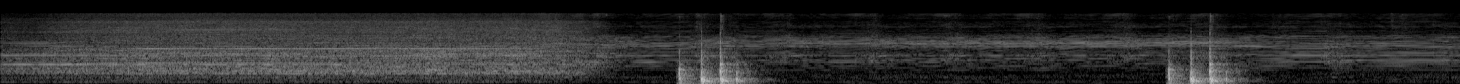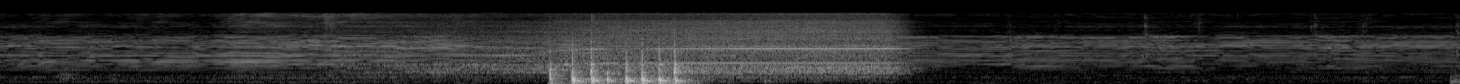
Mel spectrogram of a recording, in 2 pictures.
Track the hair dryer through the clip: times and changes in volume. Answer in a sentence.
You can hear the hair dryer from 0.0 to 6.1 s, at a steady volume; and from 17.9 to 23.8 s, getting louder.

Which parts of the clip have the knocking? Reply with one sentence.
You can hear the knocking from 6.8 to 7.5 s, from 11.7 to 12.3 s and from 20.1 to 21.5 s.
